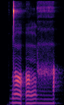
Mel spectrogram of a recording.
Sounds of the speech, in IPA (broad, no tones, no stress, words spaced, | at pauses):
d̪ɔ̃ʔɔ̃ ŋɑ̤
